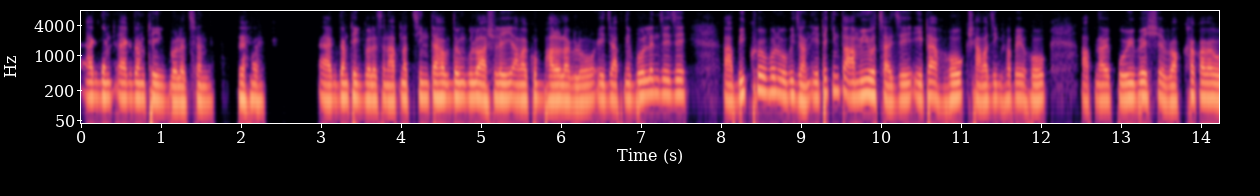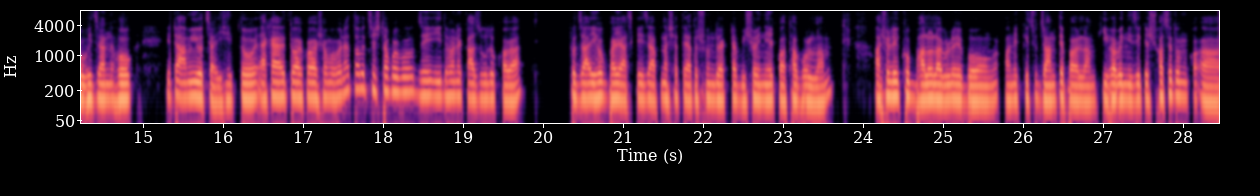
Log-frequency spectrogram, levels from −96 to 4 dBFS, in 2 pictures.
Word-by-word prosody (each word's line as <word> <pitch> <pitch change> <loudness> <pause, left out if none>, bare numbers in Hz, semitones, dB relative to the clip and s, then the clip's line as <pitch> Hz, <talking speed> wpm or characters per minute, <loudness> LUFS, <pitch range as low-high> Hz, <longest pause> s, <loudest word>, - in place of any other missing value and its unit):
একদম, 145 0 +2 0.2
একদম 140 0 +1
ঠিক 135 -2 +4 0.2
বলেছেন, 120 +1 +1 0.4
হ্যাঁ, 135 -2 +4
হ্যাঁ। 130 -2 +1 0.9
একদম 130 +2 +1
ঠিক 140 -2 +4
বলেছেন, 130 0 +1
আপনার 135 -2 -1
চিন্তাভাবনাগুলো 145 0 +3
আসলেই 140 +2 +3
আমার 135 0 +3
খুব 140 - +1
ভালো 130 0 +5
লাগলো। 120 0 +1 0.2
এই 135 - +2
যে 140 - 0
আপনি 135 +4 -4
বললেন 165 +3 +3
যে, 165 - +2
যে 165 - +3 0.6
আ - - +2
বৃক্ষরোপণ 185 +3 +3
অভিযান 140 -4 +1
এটা 165 +4 +1
কিন্তু 195 -1 -2
আমিও 160 +2 +5
চাই 125 -3 +2
যে 135 - +2 0.2
এটা 150 +3 +2 0.2
হোক, 140 +2 +4
সামাজিকভাবে 135 +1 -1
হোক, 135 +1 +2 0.5
আপনার 130 +1 -2 0.2
পরিবেশ 140 +2 +3 0.3
রক্ষা 125 +5 -1
করার 140 -1 +4
অভিযান 135 +1 +1
হোক, 135 0 +4 0.5
এটা - - -5
আমিও 150 0 +2
চাই। 120 -2 -2 0.3
তো 140 - +1 0.3
একাই 150 +2 +1
তো - - -3
আর 145 - +1
করা 145 -1 +2
সম্ভব 145 0 -3
না, - - -3
তবে 215 0 -1
চেষ্টা 195 0 -2
করব 185 -1 -1 0.2
যে, 160 - -1 0.2
এই - - -2
ধরনের 155 0 -3
কাজগুলো 140 +1 -2
করা। 125 +1 +1 0.7
তো 150 - 0
যাই 140 0 +2
হোক, 150 - +2
ভাই 140 0 +3
আজকে 125 - -13
এই - - -5
যে - - 0
আপনার 135 -1 -4
সাথে 140 -1 -7
এত 130 - -5
সুন্দর 135 -1 -1
একটা 135 +1 -4
বিষয় 130 +2 -1
নিয়ে 130 0 +1
কথা 125 +1 -1
বললাম, 120 0 0 0.7
আসলেই 150 +2 +2
খুব 155 -2 +1
ভালো 130 +1 +4
লাগলো 130 0 +2
এবং 125 0 +1 0.3
অনেক 130 +1 -3
কিছু 140 +1 -4
জানতে 130 +3 0
পারলাম। 125 -1 0
কিভাবে 135 0 +1
নিজেকে 135 +1 -3
সচেতন 155 0 -1 0.3
আ - - +1
140 Hz, 185 wpm, -22 LUFS, 130-150 Hz, 0.9 s, ভালো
